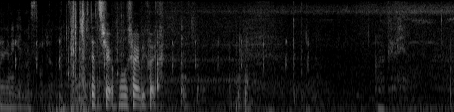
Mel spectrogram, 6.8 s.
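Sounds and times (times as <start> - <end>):
crickets chirping outside through open car windows: 0.0 - 6.8
speech: 0.4 - 2.9.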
